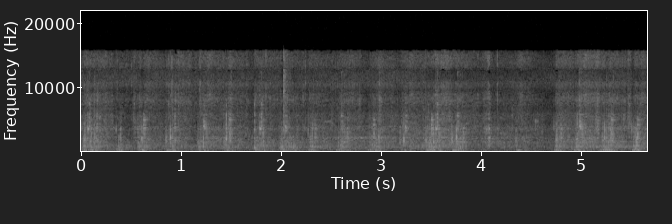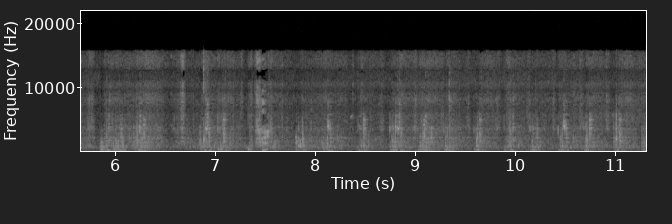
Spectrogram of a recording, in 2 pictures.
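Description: Footsteps run quickly over wooden boards.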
